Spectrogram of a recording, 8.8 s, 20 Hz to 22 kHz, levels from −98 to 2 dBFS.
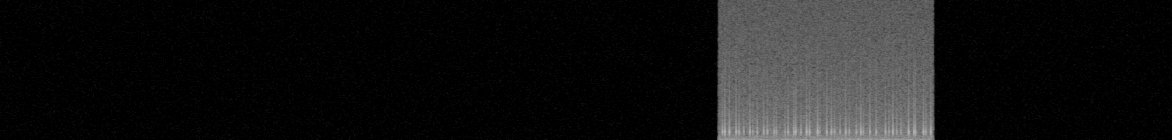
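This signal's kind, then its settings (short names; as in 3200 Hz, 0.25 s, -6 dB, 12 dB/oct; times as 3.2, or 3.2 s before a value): rain from filtered ticks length 1.61 s, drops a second 28, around 1300 Hz, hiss -2 dB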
